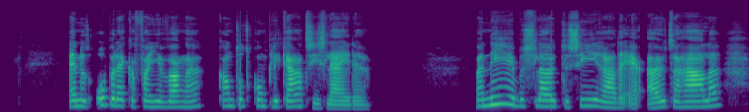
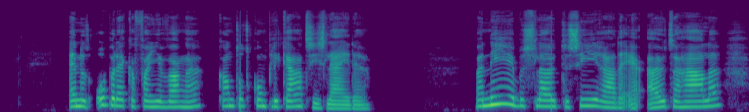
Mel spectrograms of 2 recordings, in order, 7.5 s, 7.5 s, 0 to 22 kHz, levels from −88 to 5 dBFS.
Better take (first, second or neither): second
